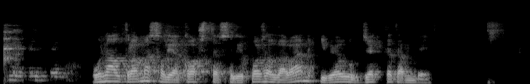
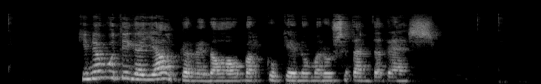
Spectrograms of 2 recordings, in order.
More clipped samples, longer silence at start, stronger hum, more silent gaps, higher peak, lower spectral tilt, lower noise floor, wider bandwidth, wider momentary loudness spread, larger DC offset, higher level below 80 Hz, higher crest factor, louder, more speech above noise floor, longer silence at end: neither; second, 0.05 s vs 0.8 s; neither; neither; second, -12 dBFS vs -8 dBFS; first, -5.5 dB/octave vs -3.5 dB/octave; second, -52 dBFS vs -83 dBFS; second, 8 kHz vs 11.5 kHz; first, 16 LU vs 8 LU; neither; first, -58 dBFS vs -66 dBFS; about the same, 16 dB vs 18 dB; second, -28 LUFS vs -25 LUFS; second, 25 dB vs 58 dB; second, 0.3 s vs 1.05 s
